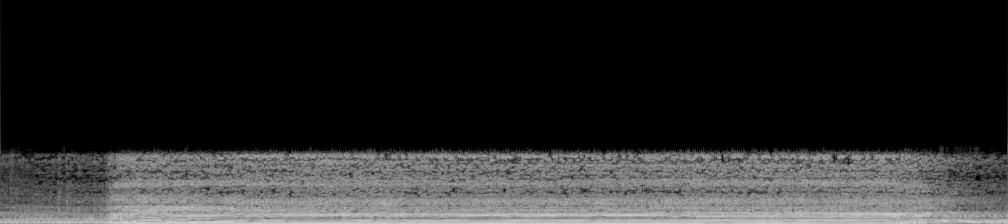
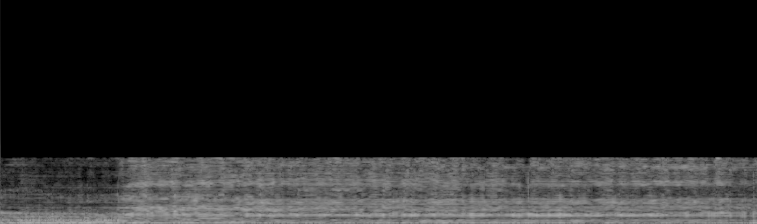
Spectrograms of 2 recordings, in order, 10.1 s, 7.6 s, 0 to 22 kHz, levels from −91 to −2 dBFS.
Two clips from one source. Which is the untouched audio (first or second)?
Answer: first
